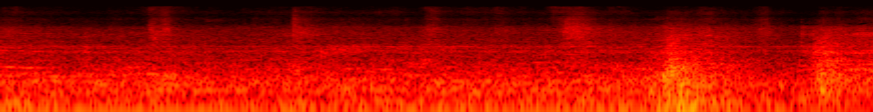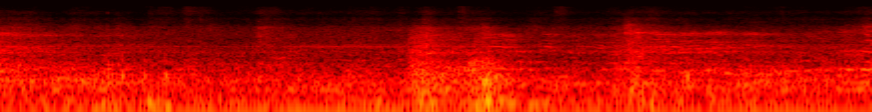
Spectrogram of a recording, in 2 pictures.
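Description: A train of LHB passenger coaches rolling slowly past along a platform. The wheels give a steady rumble with two louder knocks, about three and a half and about seven seconds in. People's voices are heard along with it.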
